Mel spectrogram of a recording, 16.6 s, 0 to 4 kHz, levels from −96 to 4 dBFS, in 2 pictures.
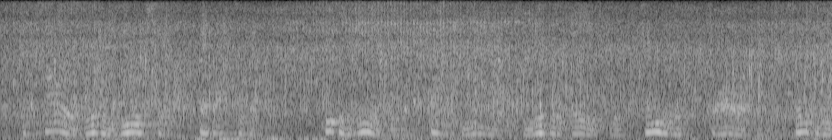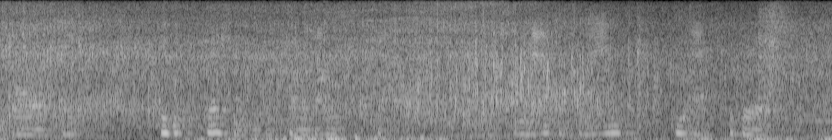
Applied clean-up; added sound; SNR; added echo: none; Traffic noise, roadway noise; -3 dB; reverberation time 0.8 s.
